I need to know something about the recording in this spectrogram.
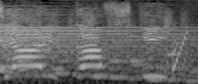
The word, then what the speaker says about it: Tsiolkovski: Ça se dit Tsiolkovsky.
